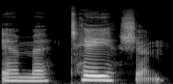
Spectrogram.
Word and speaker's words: imitation: So like in this word, imitation, the accent is on the syllable that starts with T. So we'll say imitation.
